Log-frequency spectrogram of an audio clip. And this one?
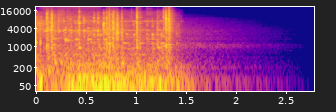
Sound effects > Other mechanisms, engines, machines
Complex Mechanism Long
Sound of moving/aligning a crane/mechanical arm created for a video game. The crane action sound got changed to an UI sound so I can share this one free. Created from organic recordings of gears, mechanical gizmos and industrial sounds.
